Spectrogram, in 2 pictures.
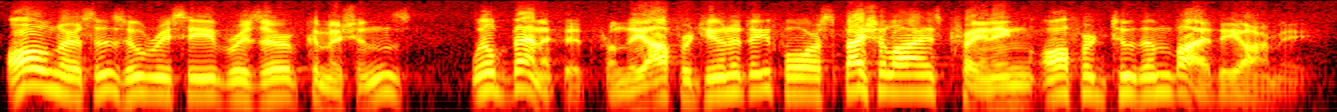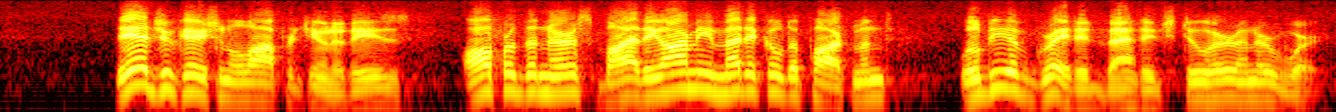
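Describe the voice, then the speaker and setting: A man working as a radio announcer in formal 1940s network style, with polished, measured, declamatory delivery. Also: on the high side, very animated, sharp tone. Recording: muffled vintage radio recording with music.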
